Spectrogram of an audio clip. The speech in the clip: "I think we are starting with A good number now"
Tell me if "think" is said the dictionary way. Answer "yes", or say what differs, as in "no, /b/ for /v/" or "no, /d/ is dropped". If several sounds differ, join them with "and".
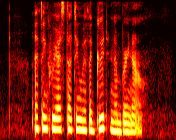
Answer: yes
